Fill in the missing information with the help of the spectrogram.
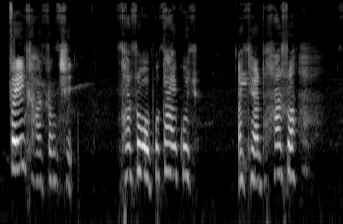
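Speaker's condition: Cerebellar atrophy, hereditary; cannot hold pen

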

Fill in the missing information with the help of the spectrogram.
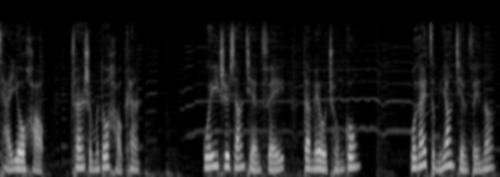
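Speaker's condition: No condition

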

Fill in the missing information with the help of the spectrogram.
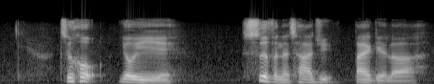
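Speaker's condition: No condition

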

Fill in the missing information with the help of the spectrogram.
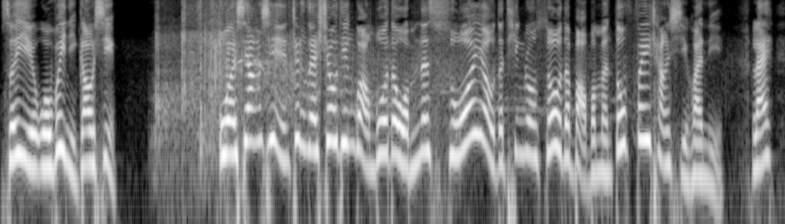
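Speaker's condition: No condition

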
